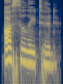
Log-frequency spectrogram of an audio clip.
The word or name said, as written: ocellated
